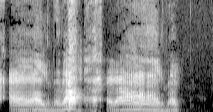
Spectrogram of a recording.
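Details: Male Chihuahua, indoors, growling after his rest is interrupted. A loud, continuous rumbling growl runs for about three seconds, with a brief rise and break in the middle, then fades out.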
